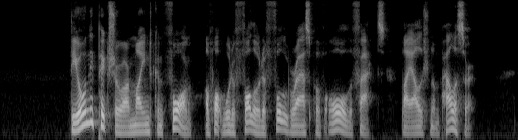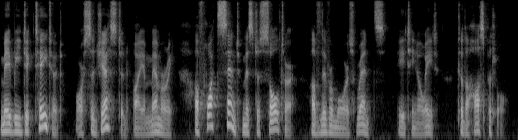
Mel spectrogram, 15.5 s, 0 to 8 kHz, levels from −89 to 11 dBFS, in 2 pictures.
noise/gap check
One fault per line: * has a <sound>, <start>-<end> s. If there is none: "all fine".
all fine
